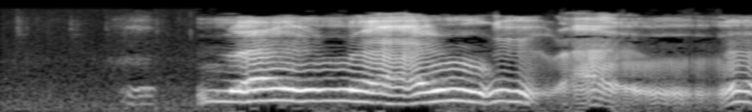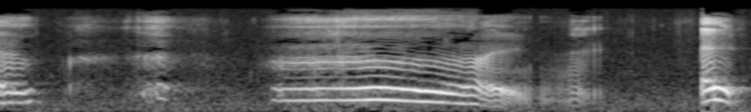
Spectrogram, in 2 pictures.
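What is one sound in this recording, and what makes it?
A baby coos and squeals in a high voice close by.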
